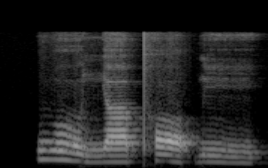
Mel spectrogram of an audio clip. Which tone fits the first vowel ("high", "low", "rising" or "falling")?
falling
